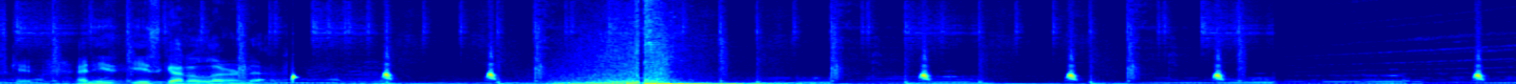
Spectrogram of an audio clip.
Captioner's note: graphic popping; graphic whooshing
